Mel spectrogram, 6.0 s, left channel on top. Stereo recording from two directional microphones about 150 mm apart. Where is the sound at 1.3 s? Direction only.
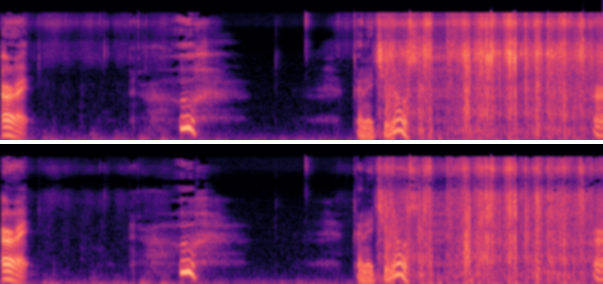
5° right (ahead or behind).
